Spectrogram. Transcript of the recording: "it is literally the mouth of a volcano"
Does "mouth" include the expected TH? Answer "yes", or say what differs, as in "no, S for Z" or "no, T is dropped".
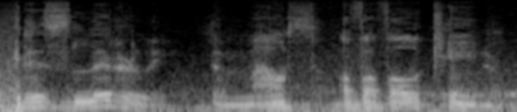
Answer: yes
